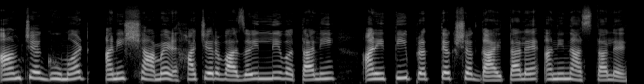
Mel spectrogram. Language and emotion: Goan Konkani, neutral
